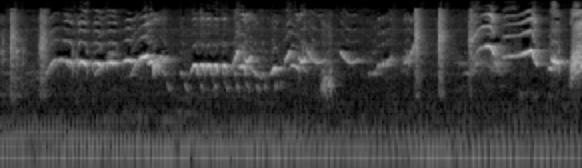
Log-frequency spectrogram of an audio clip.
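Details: A White-rumped shama in an aviary calls to its flock with rich, varied whistled phrases, sliding notes and sharp clicks in quick succession, over a steady low hum.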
